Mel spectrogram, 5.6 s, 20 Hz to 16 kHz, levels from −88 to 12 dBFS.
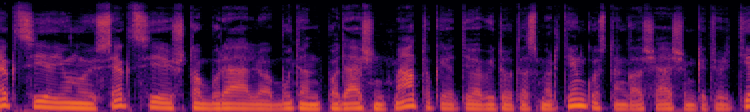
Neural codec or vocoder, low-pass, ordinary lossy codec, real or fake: none; 14.4 kHz; Opus, 64 kbps; real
